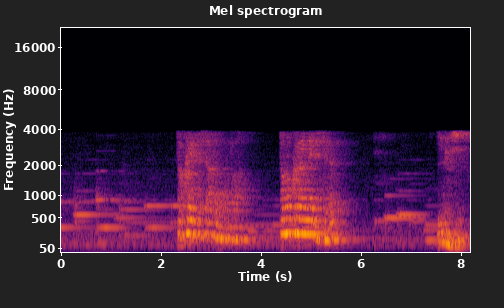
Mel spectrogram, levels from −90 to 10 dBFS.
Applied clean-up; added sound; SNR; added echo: none; none; none; reverberation time 1.1 s.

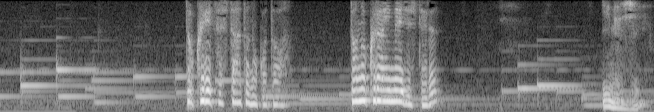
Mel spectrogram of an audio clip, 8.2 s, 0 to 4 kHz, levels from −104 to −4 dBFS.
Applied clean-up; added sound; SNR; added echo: none; none; none; none.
